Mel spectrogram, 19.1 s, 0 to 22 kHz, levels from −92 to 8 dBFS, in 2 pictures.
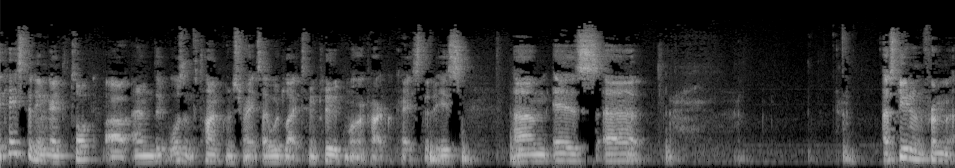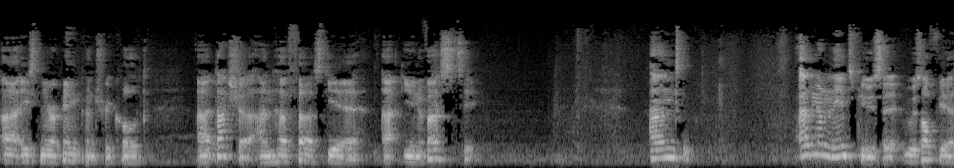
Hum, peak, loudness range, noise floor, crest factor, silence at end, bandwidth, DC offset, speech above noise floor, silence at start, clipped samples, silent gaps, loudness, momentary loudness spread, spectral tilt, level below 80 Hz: none; -2 dBFS; 4 LU; -58 dBFS; 22 dB; 0 s; 13.5 kHz; under 0.1%; 34 dB; 0 s; under 0.1%; none; -24 LUFS; 13 LU; -3.5 dB/octave; -64 dBFS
